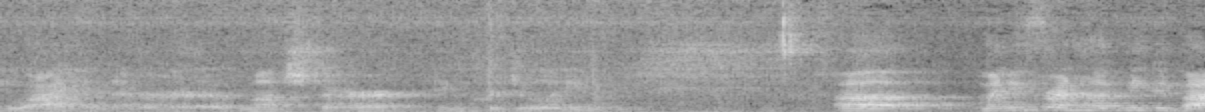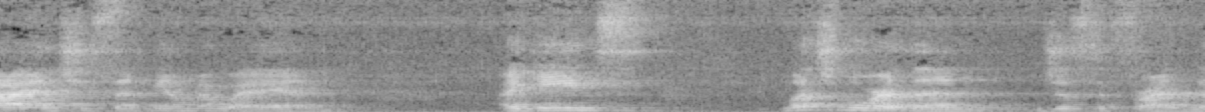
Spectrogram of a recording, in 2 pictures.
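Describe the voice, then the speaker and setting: A woman's voice: mid-range voice, darkish tone, slight background noise. Female preacher at a storytelling sermon, heard from far off in a very echoey church hall. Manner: storytelling with slowed emphasis. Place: church sanctuary.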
